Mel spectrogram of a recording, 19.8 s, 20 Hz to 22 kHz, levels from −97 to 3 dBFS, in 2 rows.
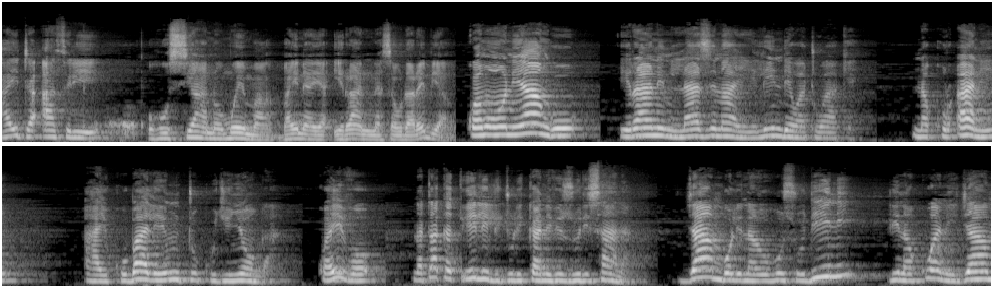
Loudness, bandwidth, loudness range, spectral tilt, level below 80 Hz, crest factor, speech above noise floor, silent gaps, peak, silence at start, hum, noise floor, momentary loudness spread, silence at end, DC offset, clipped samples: -22 LUFS; 12.5 kHz; 5 LU; -4.5 dB/octave; -64 dBFS; 18 dB; 42 dB; none; -4 dBFS; 0 s; none; -63 dBFS; 13 LU; 0 s; under 0.1%; under 0.1%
